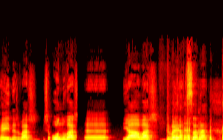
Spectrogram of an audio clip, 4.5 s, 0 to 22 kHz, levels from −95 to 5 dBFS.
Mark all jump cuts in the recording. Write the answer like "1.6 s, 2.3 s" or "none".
1.5 s, 3.3 s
